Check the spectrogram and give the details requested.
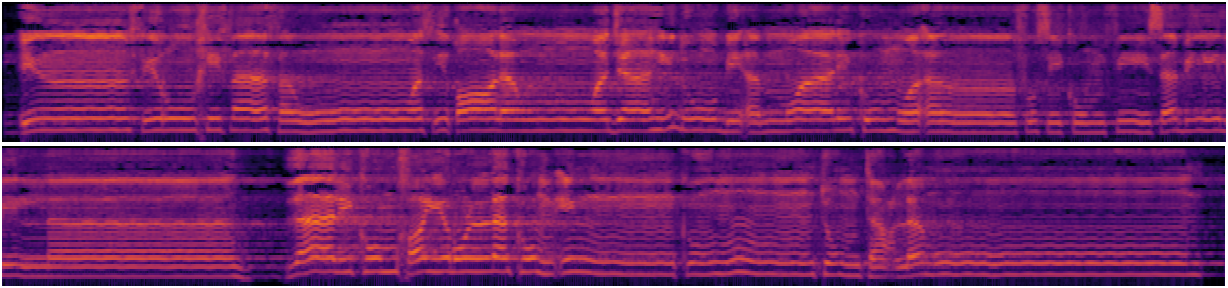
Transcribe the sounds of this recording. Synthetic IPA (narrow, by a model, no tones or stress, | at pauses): ʔɪn | fɪɾuːxɪfaːfan | waθɪqɑːlanwad͡ʒaːɦɪd̪uːbɪʔamwaːlɪkʊmwaʔanfʊsɪkʊmfiːsabiːlɪlːaː | h | ðaːlɪkʊmxajɾʊlakʊmʔɪŋ | kʊnn | t̪ʊmt̪aʕlamuː | n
